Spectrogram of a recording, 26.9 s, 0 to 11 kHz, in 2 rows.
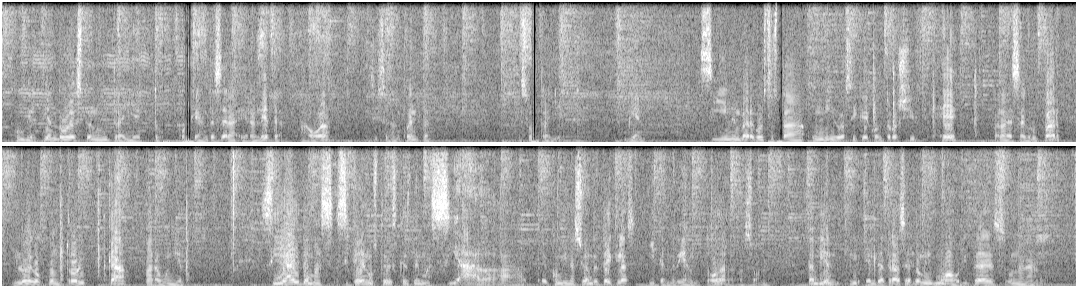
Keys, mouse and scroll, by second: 4.6 click, 6.0 click, 7.4 click, 8.9 click, 11.7 ctrl+shift+g, 14.7 ctrl+k, 18.3 click.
